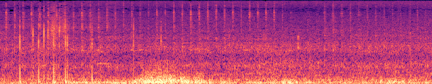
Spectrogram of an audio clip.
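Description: Wind buffeting an outdoor microphone: an uneven low rumble with light crackle, swelling briefly about one and a half seconds in.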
